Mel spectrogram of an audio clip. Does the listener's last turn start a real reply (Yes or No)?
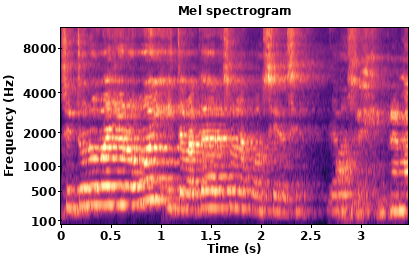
Yes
